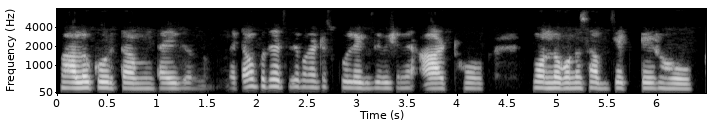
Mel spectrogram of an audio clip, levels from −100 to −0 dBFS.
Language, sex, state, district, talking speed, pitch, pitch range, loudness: Bengali, female, West Bengal, Kolkata, 175 wpm, 195 Hz, 185-210 Hz, -24 LUFS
